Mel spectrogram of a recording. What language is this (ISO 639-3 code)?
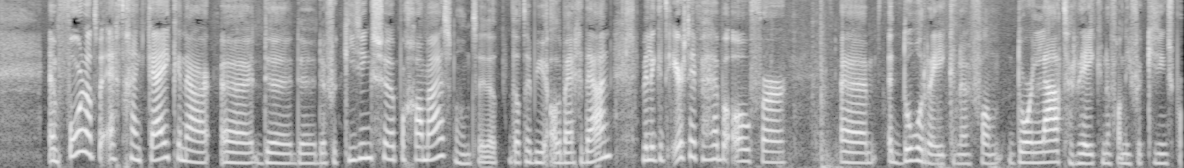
nld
